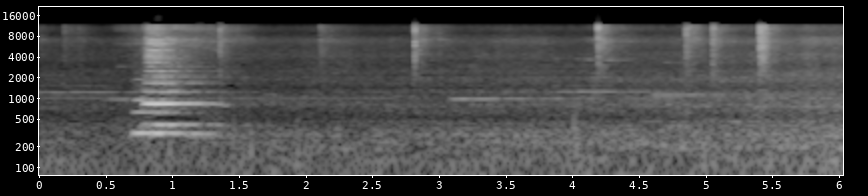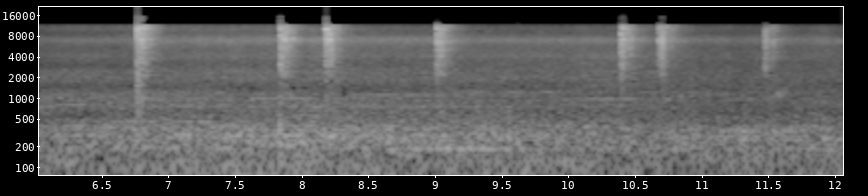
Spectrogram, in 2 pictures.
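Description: Diesel locomotive sounding a short horn blast about a second in, then the passenger train rolling past with a rumble that grows louder and sharp clacks of the wheels over rail joints.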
